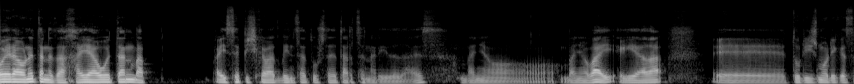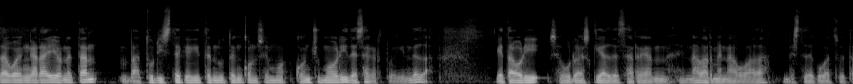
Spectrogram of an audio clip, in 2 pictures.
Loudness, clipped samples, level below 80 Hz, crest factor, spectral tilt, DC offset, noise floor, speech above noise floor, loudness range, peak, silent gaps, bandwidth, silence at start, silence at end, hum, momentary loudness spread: -24 LUFS; under 0.1%; -48 dBFS; 22 dB; -8 dB/octave; under 0.1%; -62 dBFS; 39 dB; 6 LU; -2 dBFS; none; 14 kHz; 0 s; 0 s; none; 15 LU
